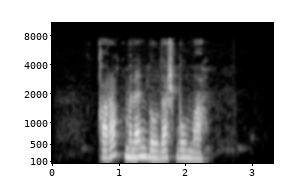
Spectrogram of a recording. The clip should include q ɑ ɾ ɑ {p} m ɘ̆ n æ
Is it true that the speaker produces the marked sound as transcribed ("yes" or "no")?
no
